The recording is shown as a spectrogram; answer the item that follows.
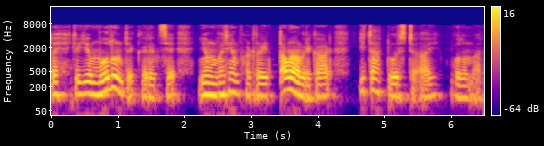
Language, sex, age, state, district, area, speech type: Kashmiri, male, 30-45, Jammu and Kashmir, Baramulla, rural, spontaneous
